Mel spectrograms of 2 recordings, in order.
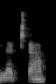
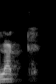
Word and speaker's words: lak: que la consonante cha y la cha, pues pueden estar al principio y al final de palabra.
